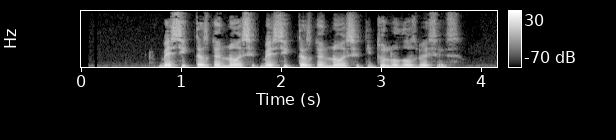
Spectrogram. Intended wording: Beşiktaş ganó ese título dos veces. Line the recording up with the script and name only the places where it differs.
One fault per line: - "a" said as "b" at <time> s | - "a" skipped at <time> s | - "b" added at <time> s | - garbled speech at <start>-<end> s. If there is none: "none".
- "beşiktaş ganó ese" added at 1.8 s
